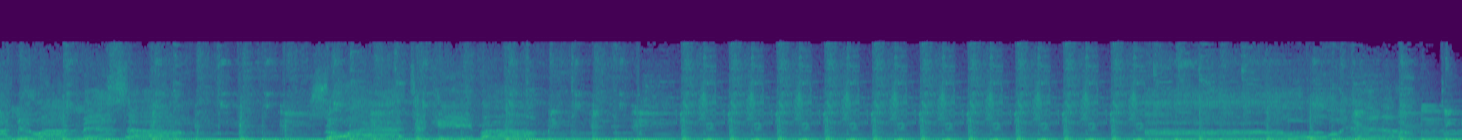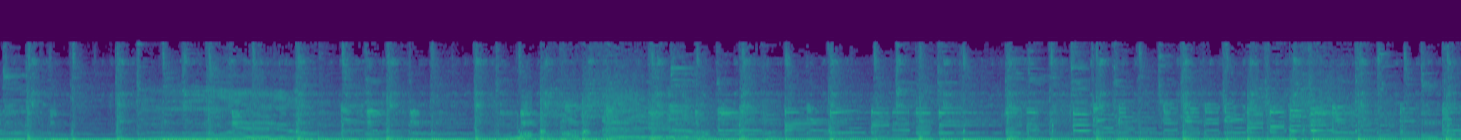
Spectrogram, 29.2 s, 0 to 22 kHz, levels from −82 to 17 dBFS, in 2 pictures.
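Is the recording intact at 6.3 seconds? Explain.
Yes, at 6.3 seconds the audio plays through cleanly with no dropout, click, distortion or other fault.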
